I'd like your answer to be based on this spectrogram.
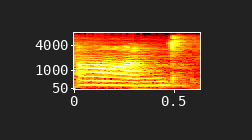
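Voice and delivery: "and" with a back "ah" vowel; Cockney "and". Shown as a demonstration. Showing how Cockneys pronounce it, back-vowelled "and". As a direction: say "and" like "ahnd". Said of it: "Cockneys pronounce it like and".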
